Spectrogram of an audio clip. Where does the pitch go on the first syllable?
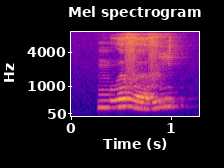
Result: rising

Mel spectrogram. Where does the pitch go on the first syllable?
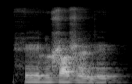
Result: low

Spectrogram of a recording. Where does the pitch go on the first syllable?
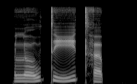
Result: rising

